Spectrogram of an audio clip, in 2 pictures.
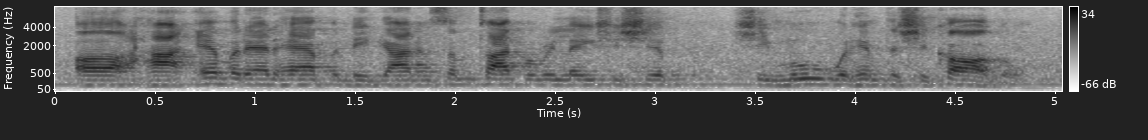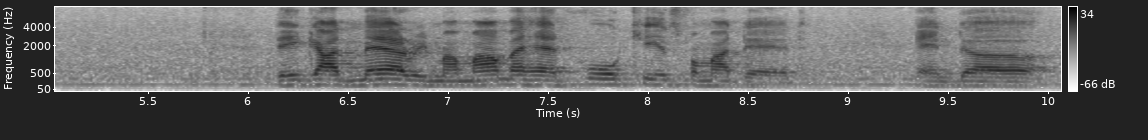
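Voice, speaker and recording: A man around forty, raised in South Africa, chatting insistently with viewers on a live stream and swearing to his story. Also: a little high. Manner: insistent, swears oaths, mixes in Afrikaans. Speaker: livestreamer. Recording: roomy sound with background noise.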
